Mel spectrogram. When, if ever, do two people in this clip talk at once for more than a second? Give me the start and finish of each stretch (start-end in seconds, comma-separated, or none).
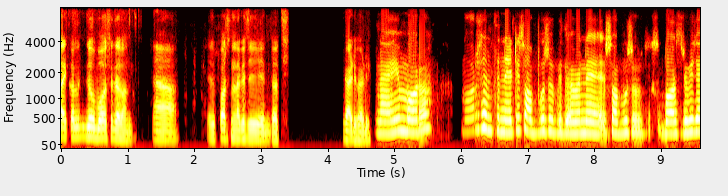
none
